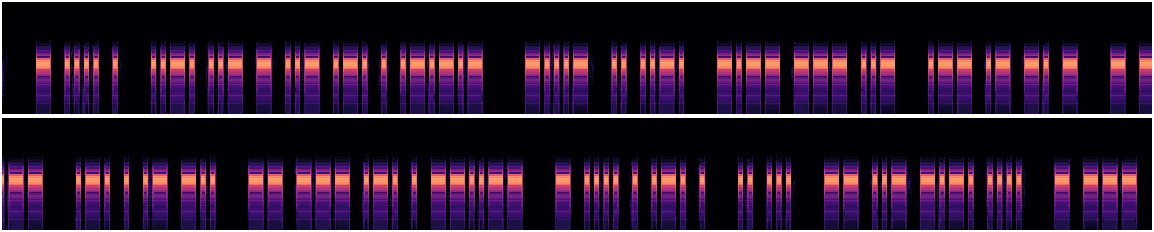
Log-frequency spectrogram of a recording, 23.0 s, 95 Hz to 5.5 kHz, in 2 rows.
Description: Morse code, heard as a keyed tone, about 25 wpm, 600 Hz. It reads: THE FUTURE. <BT> IF YOU WANT TO READ MORE, THERE IS MUCH TO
